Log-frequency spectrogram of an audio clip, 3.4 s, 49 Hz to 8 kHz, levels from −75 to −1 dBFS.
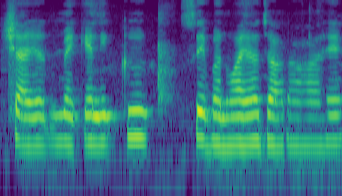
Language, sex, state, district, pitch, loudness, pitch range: Hindi, female, Gujarat, Gandhinagar, 200 Hz, -17 LUFS, 195-205 Hz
